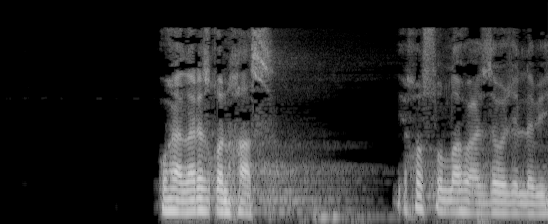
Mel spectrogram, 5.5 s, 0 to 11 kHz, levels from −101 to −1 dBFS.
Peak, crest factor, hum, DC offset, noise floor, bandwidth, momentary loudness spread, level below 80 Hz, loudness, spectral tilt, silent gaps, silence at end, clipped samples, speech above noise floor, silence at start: -8 dBFS; 20 dB; none; under 0.1%; -58 dBFS; 7.8 kHz; 23 LU; -56 dBFS; -27 LUFS; -6.5 dB/octave; none; 0 s; under 0.1%; 32 dB; 1.6 s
